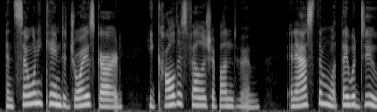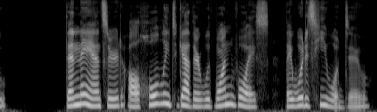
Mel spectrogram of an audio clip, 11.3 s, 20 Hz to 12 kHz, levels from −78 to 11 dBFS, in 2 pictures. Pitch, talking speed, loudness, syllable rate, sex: 230 Hz, 190 wpm, -18 LUFS, 5.0 syllables/s, female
